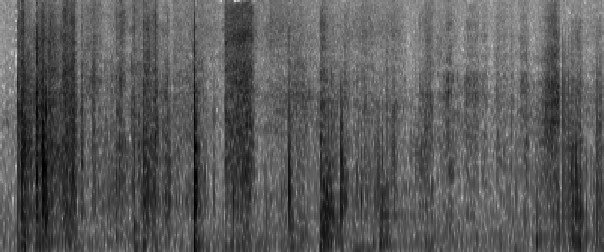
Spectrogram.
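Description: Glossy pages of a large open Chinese cookbook are lifted and turned while long nails tap and rub across the paper. Soft, bright rustles and swishes alternate with crisp nail taps, including one sharp click near the middle, all at a quiet, close level with almost no low end.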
